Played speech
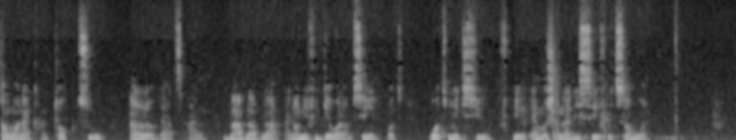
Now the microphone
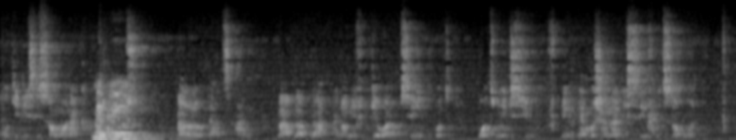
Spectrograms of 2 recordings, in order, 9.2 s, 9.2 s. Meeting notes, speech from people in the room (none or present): present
